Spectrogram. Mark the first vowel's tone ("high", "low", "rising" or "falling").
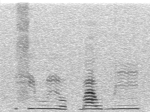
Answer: high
